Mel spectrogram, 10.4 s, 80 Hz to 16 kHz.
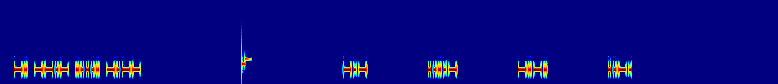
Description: Morse code, heard as a keyed tone, about 36 wpm, spaced as for 15 wpm, 700 Hz. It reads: NQ5Y K4CF
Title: USA Call Signs - 4 Characters - 8x Character Spacing - 35wpm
